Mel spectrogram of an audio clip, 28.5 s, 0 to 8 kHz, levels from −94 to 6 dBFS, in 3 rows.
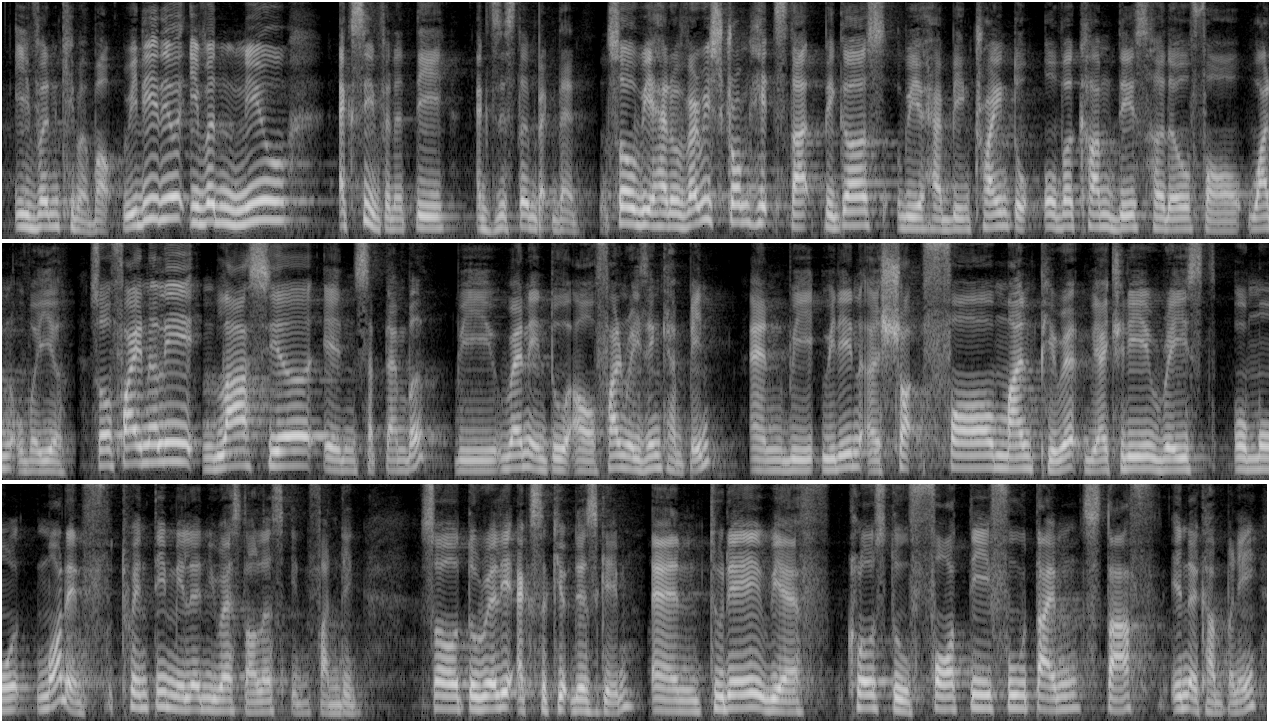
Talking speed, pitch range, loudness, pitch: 175 wpm, 135-170 Hz, -19 LUFS, 150 Hz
